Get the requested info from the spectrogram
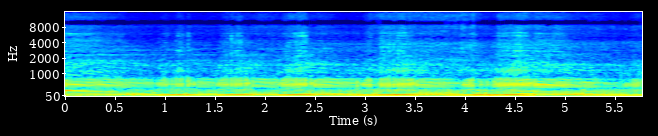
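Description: Motorcycle engine heard from on board while riding, its pitch rising and falling several times as the throttle is opened and eased off, over a steady low drone.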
